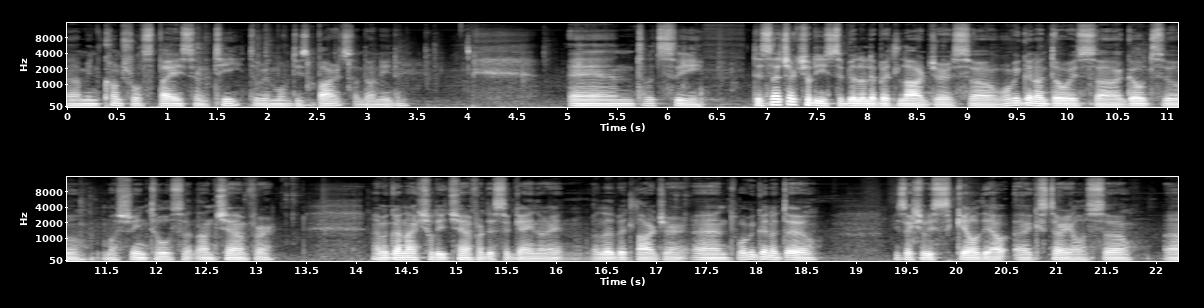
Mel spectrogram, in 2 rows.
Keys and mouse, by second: 1.0 t, 2.2 shift+middle click, 2.5 middle click, 3.3 `, 4.0 KP_5, 4.8 shift+middle click, 5.9 middle click, 7.5 Tab, 8.6 Tab, 11.0 y, 14.9 ctrl+b, 19.4 middle click, 19.8 Tab, 20.3 alt+click.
